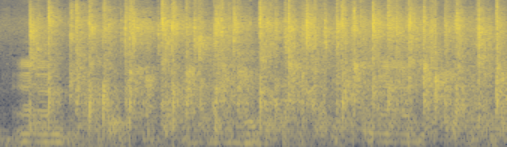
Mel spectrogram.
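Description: A crowd applauds steadily throughout for a speaker after a paper on Freemasonry, many hands clapping in a dense, even patter that stays loud for the whole stretch.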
